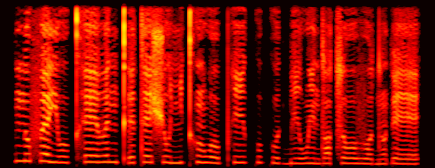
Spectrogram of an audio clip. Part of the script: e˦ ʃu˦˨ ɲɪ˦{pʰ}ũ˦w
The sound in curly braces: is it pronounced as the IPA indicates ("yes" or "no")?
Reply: no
